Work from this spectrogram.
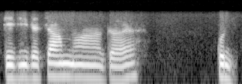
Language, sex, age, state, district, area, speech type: Manipuri, female, 60+, Manipur, Imphal East, rural, conversation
